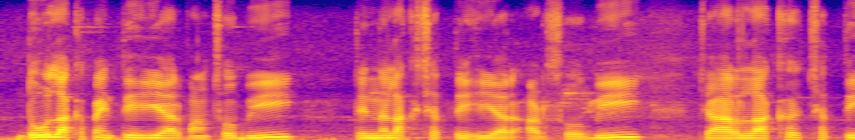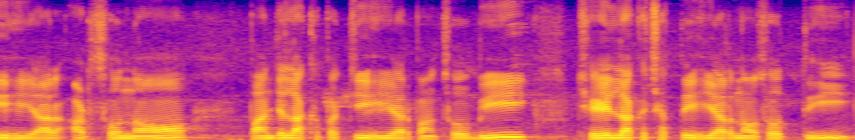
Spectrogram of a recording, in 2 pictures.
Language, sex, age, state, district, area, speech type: Punjabi, male, 30-45, Punjab, Mohali, rural, spontaneous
